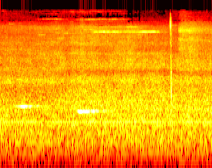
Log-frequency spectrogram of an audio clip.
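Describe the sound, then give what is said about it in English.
A bus rumbles steadily as it pulls away and turns left, with brief tonal whines and a short, sharp hiss of air brakes near the end. No one speaks. “So I can't remember which way I turned on to get onto Church Road, so I'll just wait for this bus to do it for me.”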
